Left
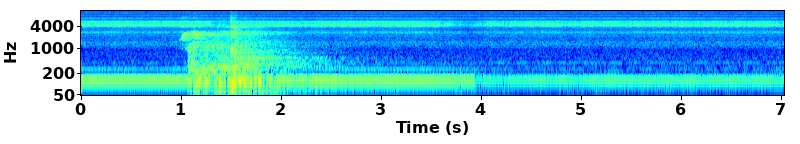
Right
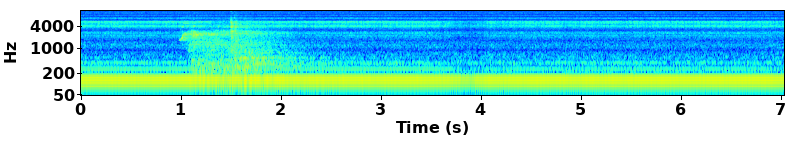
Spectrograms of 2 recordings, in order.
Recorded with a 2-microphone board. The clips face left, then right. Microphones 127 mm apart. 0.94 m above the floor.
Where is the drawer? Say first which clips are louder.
Left 4 dB; 40° left (ahead or behind), 4.5 m.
